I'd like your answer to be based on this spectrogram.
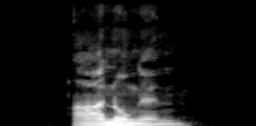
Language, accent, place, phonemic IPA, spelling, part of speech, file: German, Germany, Berlin, /ˈʔaːnʊŋən/, Ahnungen, noun, De-Ahnungen.ogg
- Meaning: plural of Ahnung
